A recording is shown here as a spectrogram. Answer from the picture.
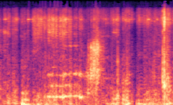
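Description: Background noise from participants' unmuted microphones on a video call: a sharp knock early on, then faint short pitched sounds and scattered clicks over a thin steady high whine.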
